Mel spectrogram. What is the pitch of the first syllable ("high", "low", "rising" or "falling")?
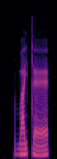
rising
